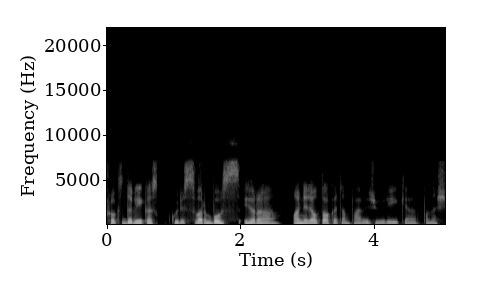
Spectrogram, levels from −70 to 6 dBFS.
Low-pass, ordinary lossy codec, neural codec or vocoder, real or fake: 7.2 kHz; Opus, 24 kbps; codec, 16 kHz, about 1 kbps, DyCAST, with the encoder's durations; fake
